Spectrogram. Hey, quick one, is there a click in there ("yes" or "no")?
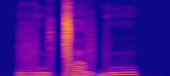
yes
